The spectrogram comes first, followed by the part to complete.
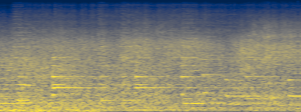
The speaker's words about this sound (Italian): L'acqua è in completa aderenza! Barca dritta! Si vola!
